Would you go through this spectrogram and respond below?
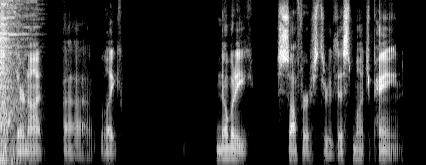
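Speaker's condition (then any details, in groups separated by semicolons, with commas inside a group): No condition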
